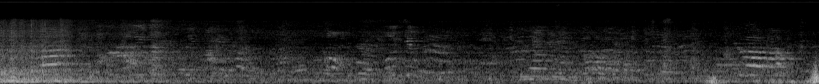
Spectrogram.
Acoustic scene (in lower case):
park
